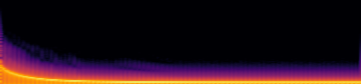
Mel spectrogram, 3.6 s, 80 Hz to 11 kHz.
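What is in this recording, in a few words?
C3, major minor violin trill; INIS - Vintage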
